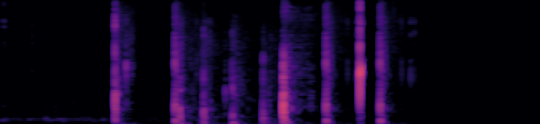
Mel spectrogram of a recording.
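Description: Stone blocks crack and crumble as they are broken.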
